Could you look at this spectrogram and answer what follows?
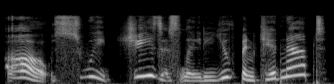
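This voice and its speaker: A woman's voice: sits high, sing-song, slow, no room sound, voice pushed up, full character voice. Woman voicing a middle-aged truck driver man, drawling, folksy, kind, dry mic. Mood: shocked.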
